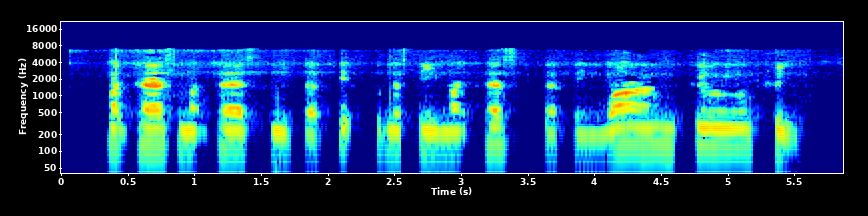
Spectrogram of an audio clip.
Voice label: Noisy; Taotronics SoundLiberty 88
